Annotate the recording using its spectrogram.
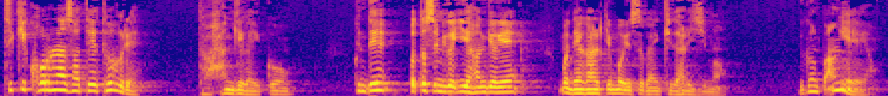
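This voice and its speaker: Animated preaching man, lively pitch. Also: moderate pace. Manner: asks the congregation questions and answers them, animated. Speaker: pastor. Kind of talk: sermon.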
